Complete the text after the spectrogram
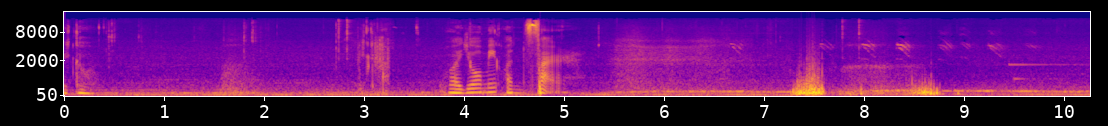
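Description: A young woman talks into a headset microphone with animation.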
